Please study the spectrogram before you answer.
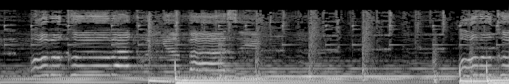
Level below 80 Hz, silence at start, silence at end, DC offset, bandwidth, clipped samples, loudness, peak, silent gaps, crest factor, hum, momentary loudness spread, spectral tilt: -22 dBFS; 0 s; 0 s; under 0.1%; 13.5 kHz; under 0.1%; -16 LUFS; 0 dBFS; none; 14 dB; none; 8 LU; -4.5 dB/octave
